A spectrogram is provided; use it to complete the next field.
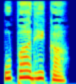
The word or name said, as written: ಊಪೋದಿಕೆ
